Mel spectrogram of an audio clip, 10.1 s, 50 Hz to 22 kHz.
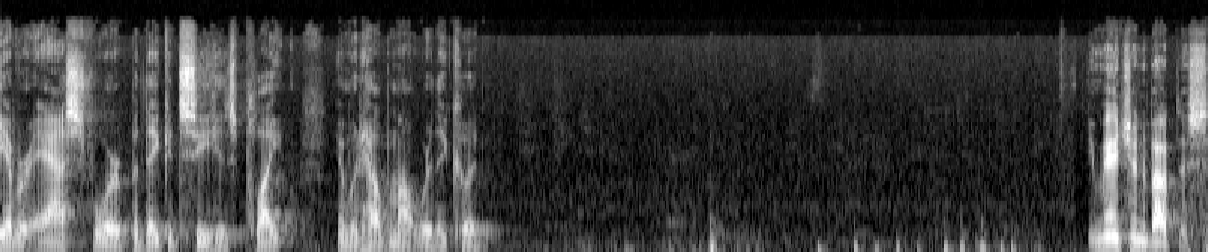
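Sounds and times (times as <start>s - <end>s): microphone handling thumps: 6.8s - 8.6s.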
